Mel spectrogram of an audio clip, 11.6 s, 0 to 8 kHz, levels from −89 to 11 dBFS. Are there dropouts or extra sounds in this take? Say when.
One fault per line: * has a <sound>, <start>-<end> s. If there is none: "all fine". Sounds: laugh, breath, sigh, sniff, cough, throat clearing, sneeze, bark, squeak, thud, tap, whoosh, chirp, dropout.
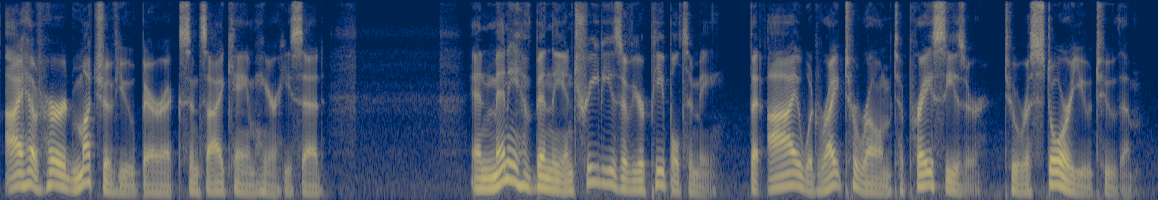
all fine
